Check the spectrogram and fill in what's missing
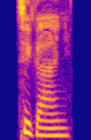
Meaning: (adjective) 1. Gypsy 2. Romani (written or spoken in the language of the Roma people) 3. bad, worthless; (noun) 1. Gypsy, Roma, Rom, Romani 2. Romani (the language of the Roma people)
- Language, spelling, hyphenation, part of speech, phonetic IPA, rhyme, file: Hungarian, cigány, ci‧gány, adjective / noun, [ˈt͡siɡaːɲ], -aːɲ, Hu-cigány.ogg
